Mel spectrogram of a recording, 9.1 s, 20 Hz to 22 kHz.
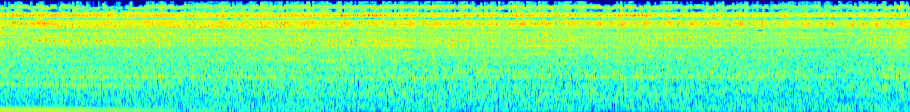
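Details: BMW 335i (N55) idling steadily after oil filter housing replacement and coolant bleed with new belt tensioner; smooth, even petrol idle with low hum, no knocks or misses, injectors loud with cover off; tensioner shows slight vibration; normal idle.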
